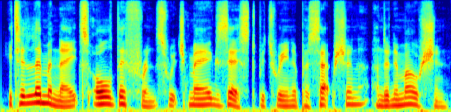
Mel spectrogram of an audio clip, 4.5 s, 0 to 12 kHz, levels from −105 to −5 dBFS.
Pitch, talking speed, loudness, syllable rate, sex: 145 Hz, 175 wpm, -19 LUFS, 6.1 syllables/s, male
